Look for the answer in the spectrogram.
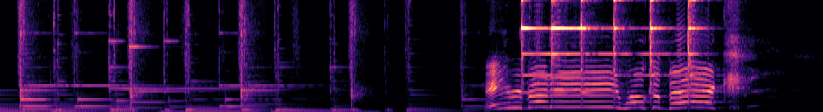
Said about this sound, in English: I'm just gonna ring my bell and yell into the microphone, and it's gonna be beautiful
